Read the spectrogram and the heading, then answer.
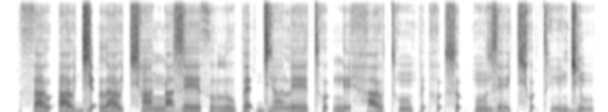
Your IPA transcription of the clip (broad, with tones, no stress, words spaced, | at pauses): θa˨ʊ̯ʔa˨ʊ̯d͡ʑɛ˦ʔ la˨ʊ̯t͡ɕʰã˨ŋä˨ ze˦ɪ̯θṵ˦˨lu˦pɛ˦ʔ d͡ʑã˨le˦ɪ̯ tʰʊ˦ʔ ŋḛ˦˨ ha˨ʊ̯tʰũ˨ pɪ˦ʔhʊ˦ʔsʊ˦ʔ pũ˦ze˨ɪ̯t͡ɕʰʊ˦ʔtʰĩ˨ d͡ʑũ˦˨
